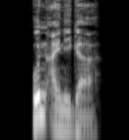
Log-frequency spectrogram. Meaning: inflection of uneinig: 1. strong/mixed nominative masculine singular 2. strong genitive/dative feminine singular 3. strong genitive plural
- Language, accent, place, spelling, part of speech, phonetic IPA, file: German, Germany, Berlin, uneiniger, adjective, [ˈʊnˌʔaɪ̯nɪɡɐ], De-uneiniger.ogg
